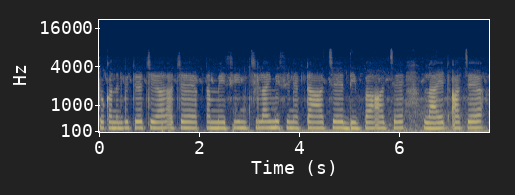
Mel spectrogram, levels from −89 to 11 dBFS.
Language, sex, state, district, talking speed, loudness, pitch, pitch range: Bengali, female, Tripura, Dhalai, 105 wpm, -18 LUFS, 205 Hz, 200-210 Hz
